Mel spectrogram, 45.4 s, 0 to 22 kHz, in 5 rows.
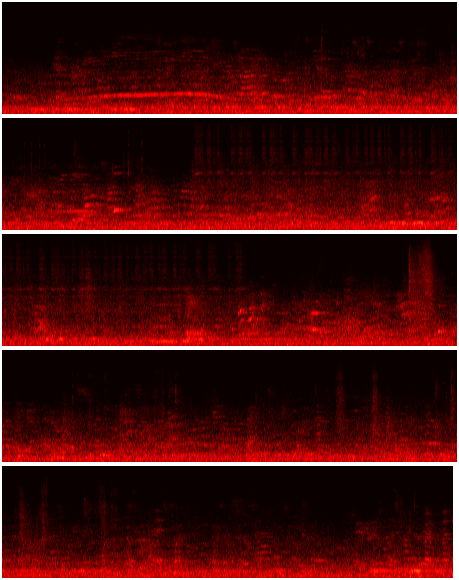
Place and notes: neoscenes: Auckland Intl Airport Gate 1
